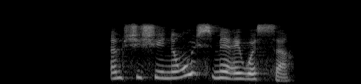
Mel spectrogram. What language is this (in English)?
Kabyle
